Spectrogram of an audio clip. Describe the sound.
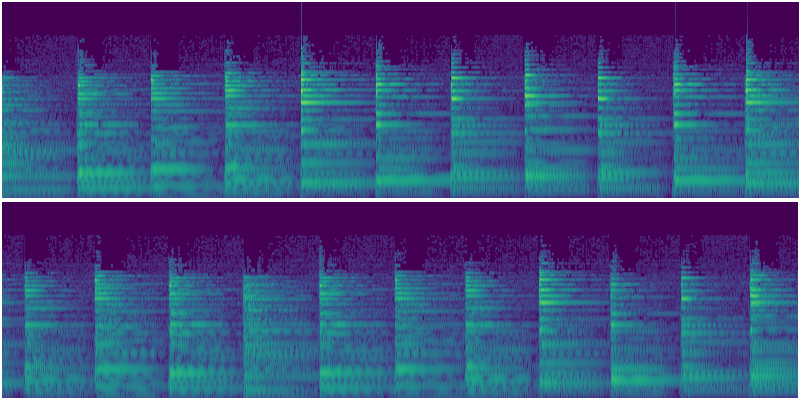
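Keyboard chords played with both hands, including a left-hand C-E-G chord under a right-hand note, struck again and again in a steady, even rhythm, each ringing and decaying before the next, with no talking.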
